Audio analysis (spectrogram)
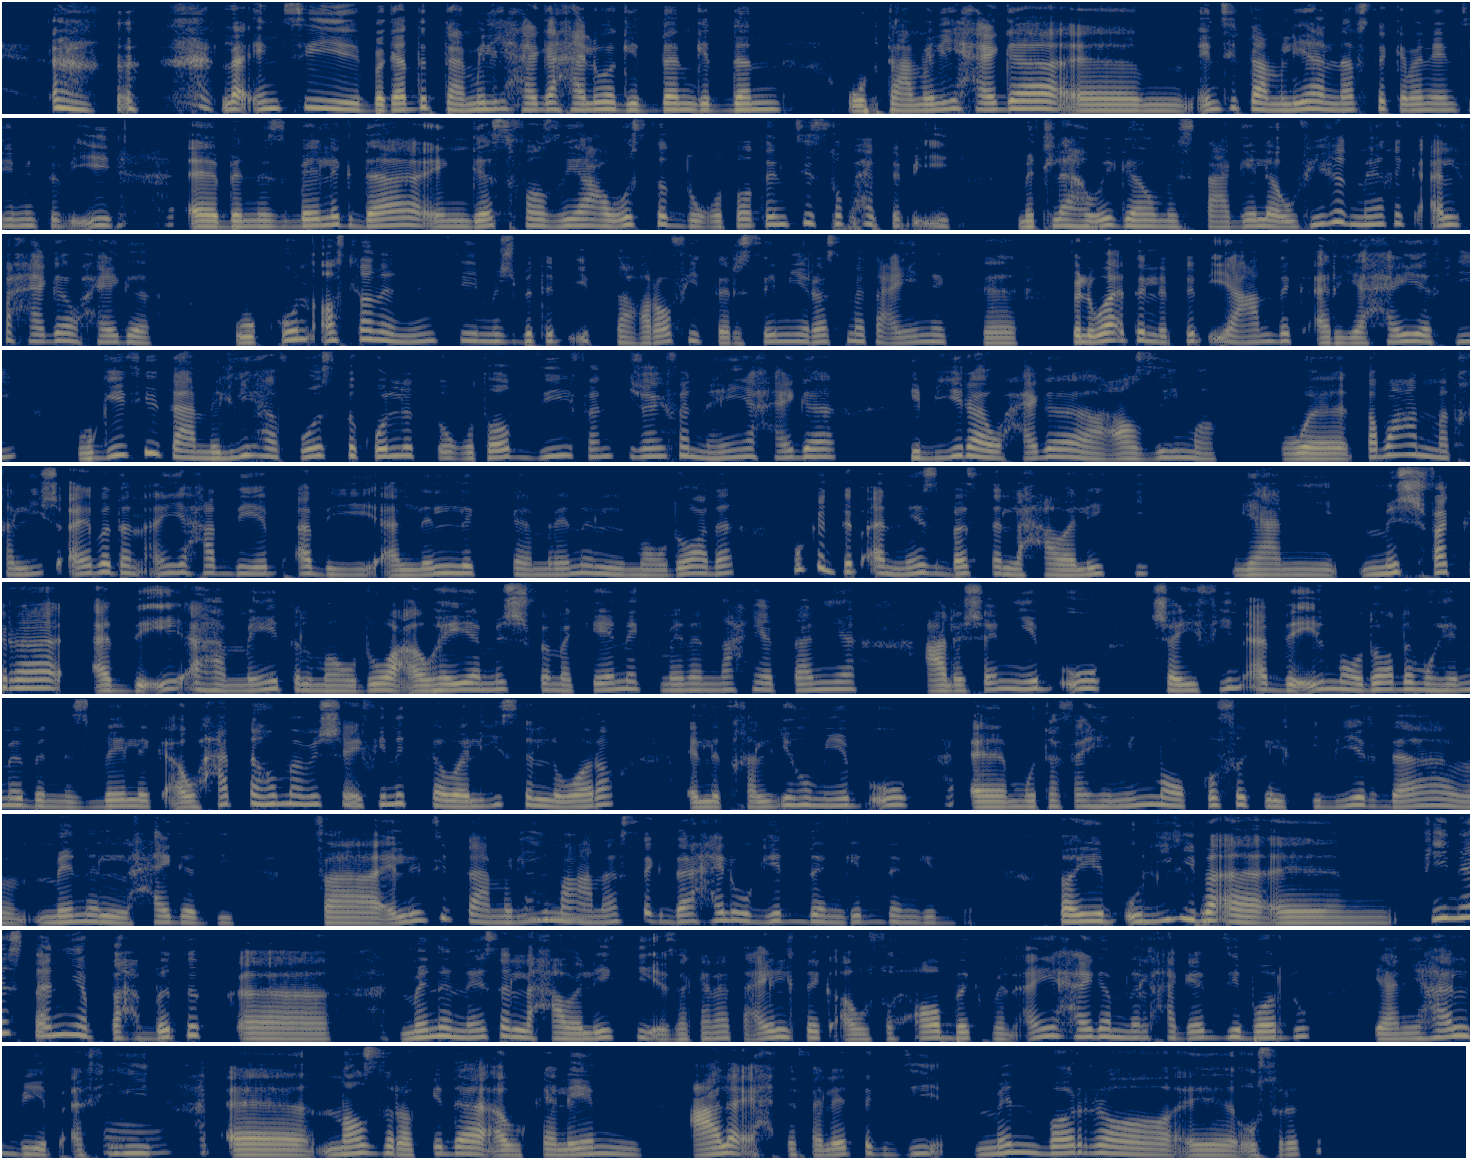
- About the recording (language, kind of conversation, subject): Arabic, advice, إزاي أكرّم انتصاراتي الصغيرة كل يوم من غير ما أحس إنها تافهة؟
- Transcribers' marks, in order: laugh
